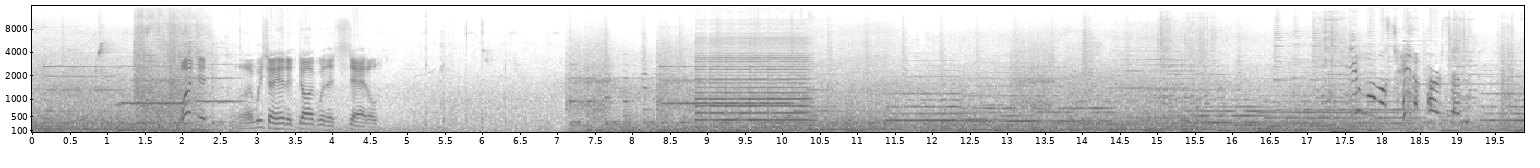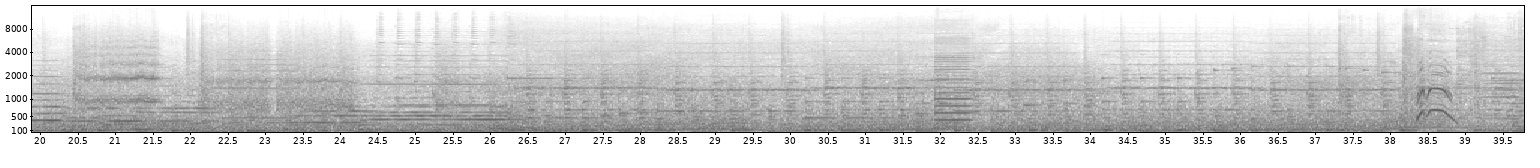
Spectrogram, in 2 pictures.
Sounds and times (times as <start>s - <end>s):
Music: 0.0s - 3.1s, 7.1s - 39.7s.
